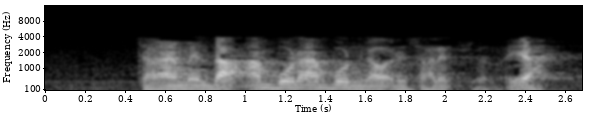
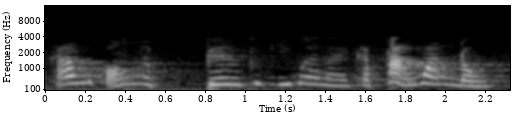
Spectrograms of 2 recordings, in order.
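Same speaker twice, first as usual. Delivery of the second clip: mock angry. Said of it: "Saya sampai ngamuk sama istri".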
